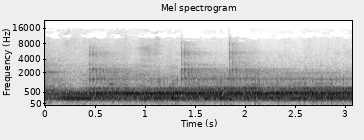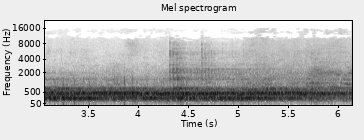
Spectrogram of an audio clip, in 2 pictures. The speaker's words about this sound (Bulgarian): Ами, това се казва спринг дръм или също някой му казват лъвски рев. Нали чухте как звучи? Виж, то представлява куп барабан с пружинка вътре и имитира буря или вятър.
